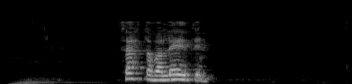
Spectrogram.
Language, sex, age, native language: Icelandic, female, 60-69, Icelandic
